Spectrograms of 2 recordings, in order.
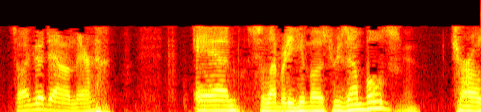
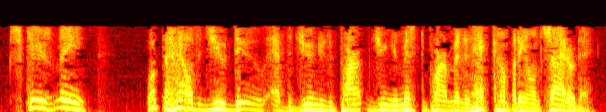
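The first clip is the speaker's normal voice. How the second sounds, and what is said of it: Imitated southern accent. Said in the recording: “He's got a southern accent.”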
